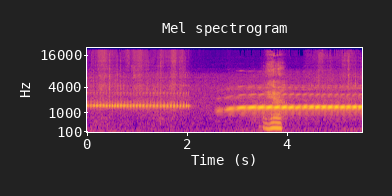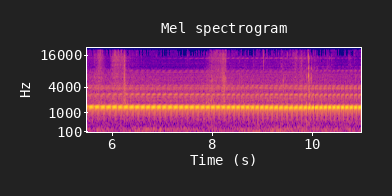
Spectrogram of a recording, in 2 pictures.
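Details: Toads trying to mate: one high, pulsed trill breaks off after two seconds, then a new trill starts at a slightly lower pitch and runs steadily on, with a man's short remark overlapping.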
